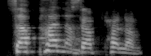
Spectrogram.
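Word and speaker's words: सफलम्: There is no F sound. Pha. Saphalam. Saphalam cha nanyat. That pha is not there in Sanskrit. That pha pronunciation is not there in Sanskritam. Only pha we have. Phalam. That phal is in Hindi. But in Sanskritam, saphalam. It's always phalam.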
